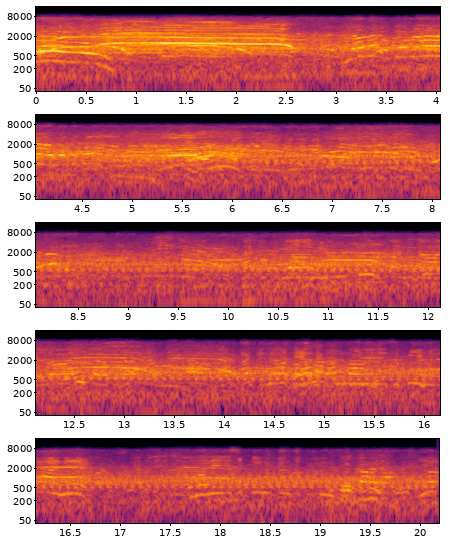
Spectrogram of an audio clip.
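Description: A crowd of people shout and talk excitedly outdoors.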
